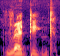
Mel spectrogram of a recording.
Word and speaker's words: Reading: just reading it how you meant to read it Oklahoma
